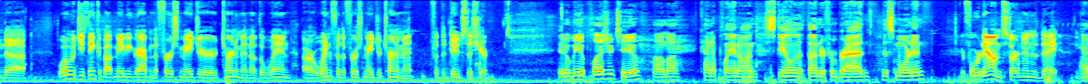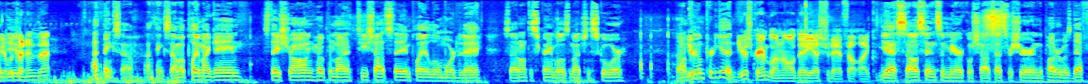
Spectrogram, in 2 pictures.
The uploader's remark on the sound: They give a recap of the 1st Dudes of Hazards Open at Graysburg Hills Golf Course including live interviews recorded on the course.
